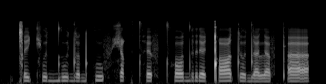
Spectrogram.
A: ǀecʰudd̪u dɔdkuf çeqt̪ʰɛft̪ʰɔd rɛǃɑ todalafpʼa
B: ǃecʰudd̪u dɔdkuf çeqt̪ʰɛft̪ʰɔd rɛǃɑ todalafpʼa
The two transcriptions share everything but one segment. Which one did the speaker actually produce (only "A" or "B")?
A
